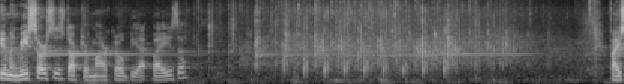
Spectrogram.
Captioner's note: applause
